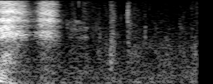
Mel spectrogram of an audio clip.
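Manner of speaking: breathy voiceless laugh; stifled, airy giggle. Real, not acted. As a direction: crack up quietly mid-sentence. Cracks up at game scare.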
